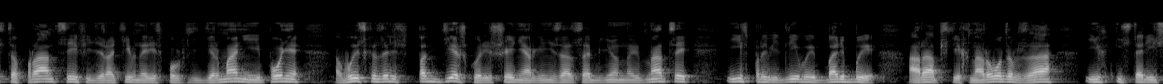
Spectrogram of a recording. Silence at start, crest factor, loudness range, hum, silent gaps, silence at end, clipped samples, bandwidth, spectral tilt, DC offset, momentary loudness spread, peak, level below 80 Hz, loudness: 0 s; 18 dB; 2 LU; none; none; 0 s; under 0.1%; 7.6 kHz; -7.5 dB/octave; under 0.1%; 7 LU; -6 dBFS; -50 dBFS; -23 LUFS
